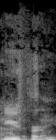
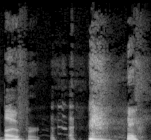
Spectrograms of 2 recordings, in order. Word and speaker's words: Beaufort: same but they're not they're spelled the same like Beaufort Beaufort so our listeners brought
